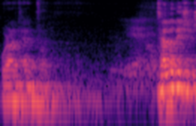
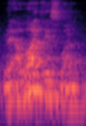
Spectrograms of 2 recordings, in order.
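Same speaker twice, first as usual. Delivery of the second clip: ordinary delivery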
